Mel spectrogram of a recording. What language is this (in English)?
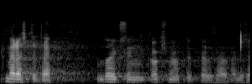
Estonian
